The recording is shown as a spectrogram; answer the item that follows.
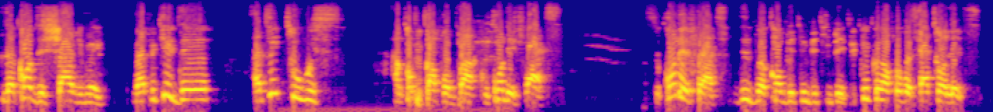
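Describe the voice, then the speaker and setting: A woman's voice: mid-range voice, a little fast, dark tone, husky, lo-fi sound. A woman with a Nigerian accent tells her own story in Nigerian Pidgin, repeating words for emphasis. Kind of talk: personal account in conversation.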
